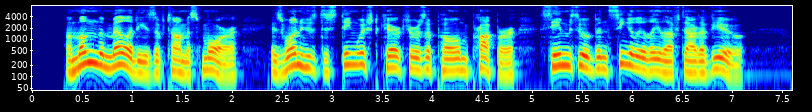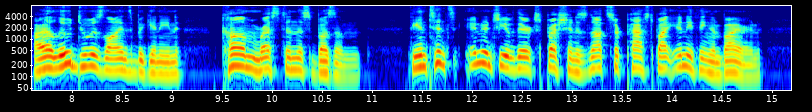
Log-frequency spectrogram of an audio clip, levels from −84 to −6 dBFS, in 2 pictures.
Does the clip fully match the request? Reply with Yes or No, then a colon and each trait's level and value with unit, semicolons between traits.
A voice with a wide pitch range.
Yes: wide, 5.9 semitones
